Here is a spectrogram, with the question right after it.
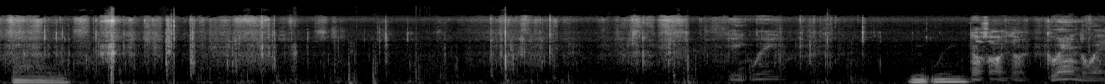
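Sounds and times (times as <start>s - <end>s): person speaking: 0.0s - 0.8s, 9.1s - 9.8s
steady hiss: 0.0s - 11.0s.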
